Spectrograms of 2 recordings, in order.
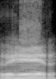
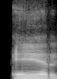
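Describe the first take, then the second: First: The word starts with an h sound. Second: The word starts with no h sound. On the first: The speaker calls it wrong. "I always read it in my childhood as heir" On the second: The speaker calls it right. "We are supposed to, supposed to say heir"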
